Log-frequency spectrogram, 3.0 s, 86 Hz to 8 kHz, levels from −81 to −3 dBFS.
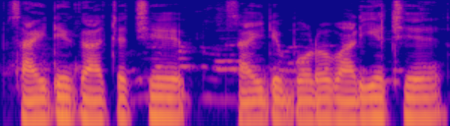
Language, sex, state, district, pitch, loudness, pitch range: Bengali, male, West Bengal, Malda, 115 Hz, -30 LUFS, 110-120 Hz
